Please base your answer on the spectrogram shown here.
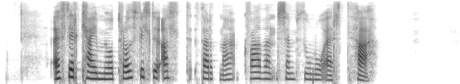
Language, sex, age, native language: Icelandic, female, 30-39, Icelandic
